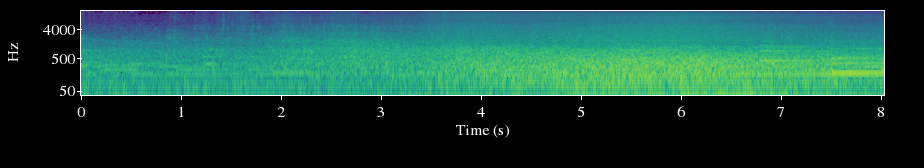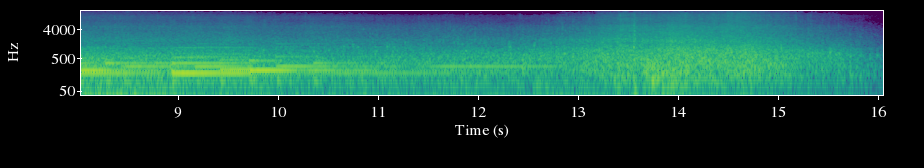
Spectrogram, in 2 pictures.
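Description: Sea surf washing in, swelling in two long surges, the second one near the end, under soft background music with held notes.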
